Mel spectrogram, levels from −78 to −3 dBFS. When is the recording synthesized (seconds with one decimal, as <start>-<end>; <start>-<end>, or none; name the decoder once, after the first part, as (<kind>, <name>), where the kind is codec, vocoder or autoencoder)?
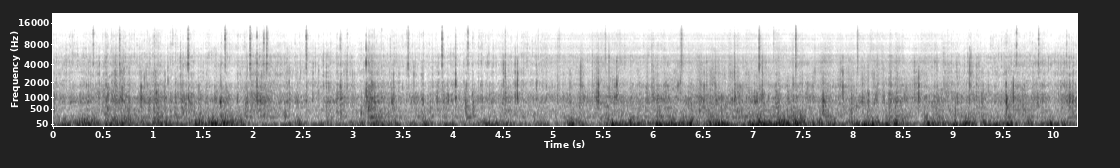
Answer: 4.9-8.9 (autoencoder, DAC-VAE)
